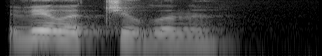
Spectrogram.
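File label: "велӧдчывлыны", Komi, female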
